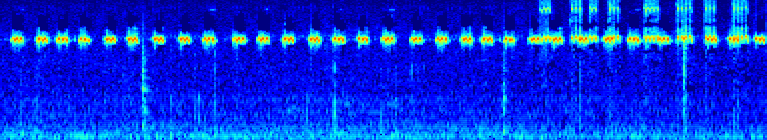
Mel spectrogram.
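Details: Steady cricket chirps meant to repel rats, pulsing about four times a second; after five seconds the chirps grow denser and buzzier, as if a second cricket joins, with a few faint clicks.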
